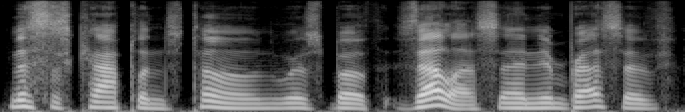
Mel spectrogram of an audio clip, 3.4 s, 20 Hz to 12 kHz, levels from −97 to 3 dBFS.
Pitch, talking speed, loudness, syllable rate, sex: 150 Hz, 140 wpm, -22 LUFS, 3.9 syllables/s, male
